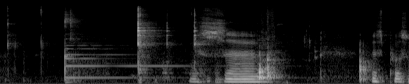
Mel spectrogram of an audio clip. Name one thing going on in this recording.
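A small metal tin is set down on a table with a light clink.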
